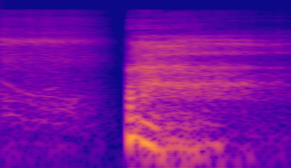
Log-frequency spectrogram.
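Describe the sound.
A voice imitates someone sniffing a mummy: two long, airy breaths drawn through the nose, split by a short silence. The second starts sharper and louder, then slowly fades. No words are spoken.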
